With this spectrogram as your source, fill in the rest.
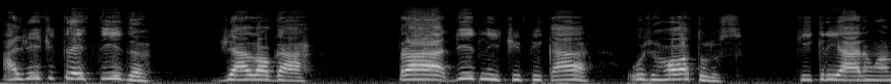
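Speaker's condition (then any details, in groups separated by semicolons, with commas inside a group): Cerebral palsy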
